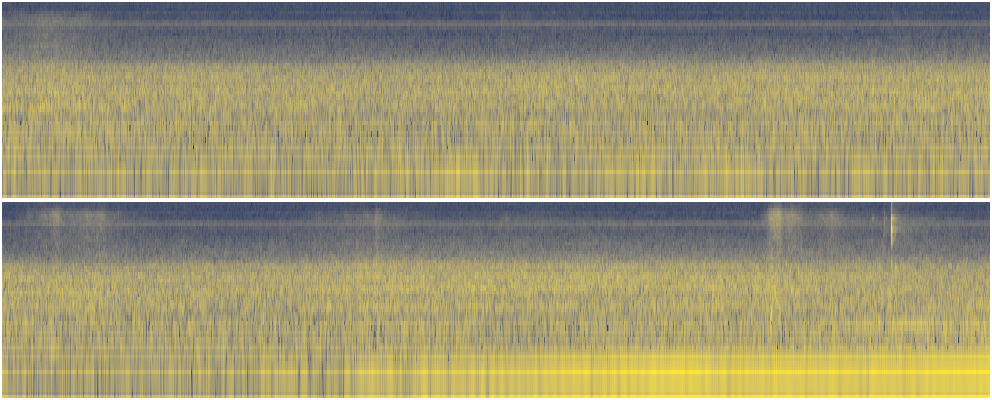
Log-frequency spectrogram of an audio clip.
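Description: Faint steady background noise with a low hum, the hum growing louder over the last few seconds.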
